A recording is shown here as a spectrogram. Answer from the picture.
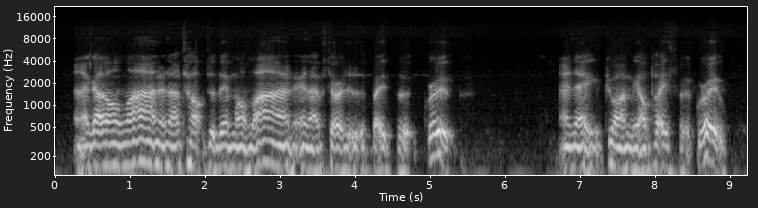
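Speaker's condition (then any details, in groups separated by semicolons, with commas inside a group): Parkinson's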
